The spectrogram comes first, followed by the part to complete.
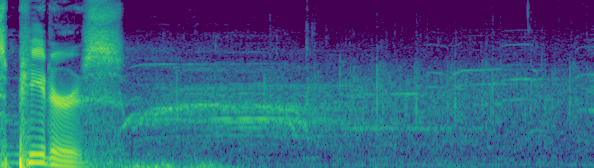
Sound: cheers and applause

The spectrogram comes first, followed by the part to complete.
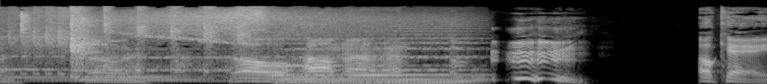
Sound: clears throat

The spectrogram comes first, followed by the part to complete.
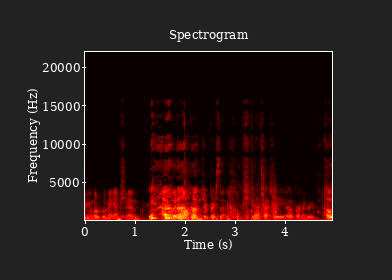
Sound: laughing

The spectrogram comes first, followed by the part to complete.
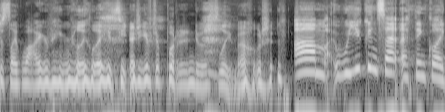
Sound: laughing

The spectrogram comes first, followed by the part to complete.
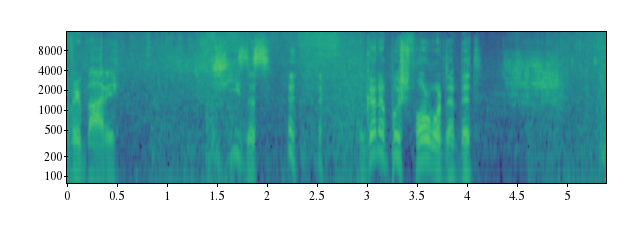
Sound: laughs

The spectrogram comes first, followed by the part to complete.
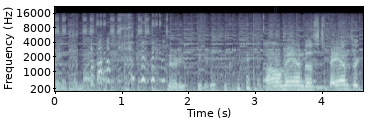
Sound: laughs

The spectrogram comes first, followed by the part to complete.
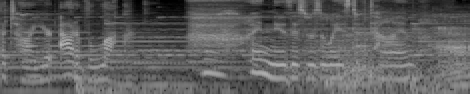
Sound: sighing

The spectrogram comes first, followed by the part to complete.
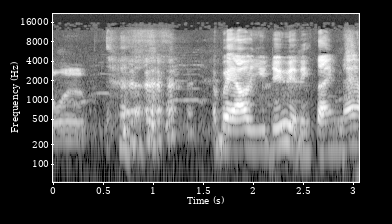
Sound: laughter

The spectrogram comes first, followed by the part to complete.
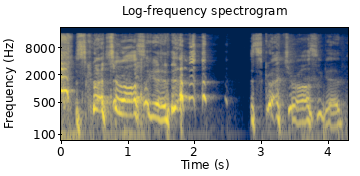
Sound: laughing

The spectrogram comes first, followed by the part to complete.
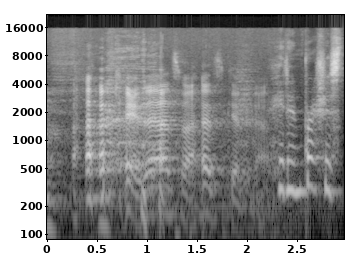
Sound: laughing

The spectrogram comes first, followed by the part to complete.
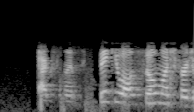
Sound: voiceover

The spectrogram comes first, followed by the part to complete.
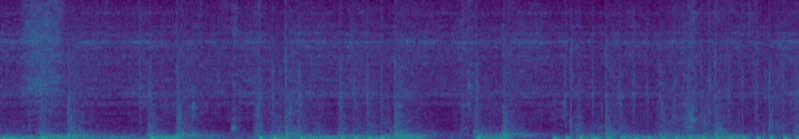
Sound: rock music; blade impacts

